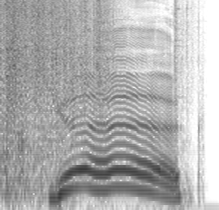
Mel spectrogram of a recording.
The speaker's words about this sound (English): Carl marches up to a cart of party refreshments and smashes it with the butt of his rifle.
